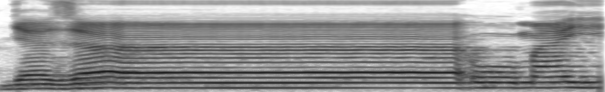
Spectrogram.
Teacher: Di sini ada harokat bendera, kita baca 4 sampai 5 harokat.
